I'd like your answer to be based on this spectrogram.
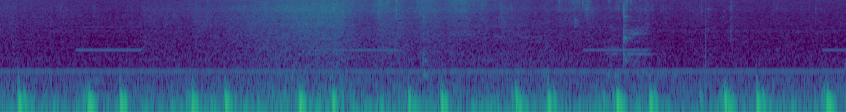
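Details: Simulated ASMR nurse discharge exam: stethoscope on the chest while the patient takes deep breaths in and out; normal heart sounds.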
